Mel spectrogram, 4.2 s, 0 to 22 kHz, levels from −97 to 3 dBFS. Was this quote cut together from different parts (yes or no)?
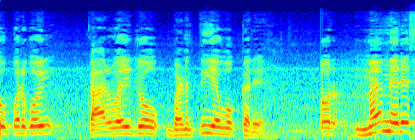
yes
